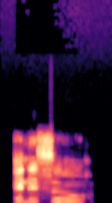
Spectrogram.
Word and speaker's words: anisotropy: Anastropy. Anastropy. – Anastropy, yeah. – Anastropy. – No, anisotropy. – Anisotropy. There's another... Oh, I fucking missed a syllable.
